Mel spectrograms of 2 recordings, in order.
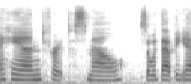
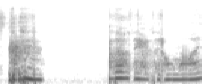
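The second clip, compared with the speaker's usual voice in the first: very slow, drawn-out, put-on dragon voice; 4 dB quieter than usual. Asked what to say in Draconic, the speaker gets back into a dragon voice. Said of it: "I gotta get back in the voice".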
